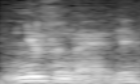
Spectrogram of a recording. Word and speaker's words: Newfoundland: heard recently somebody said it's like understand muffin land I understand stupidly Newfoundland it it's right relax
